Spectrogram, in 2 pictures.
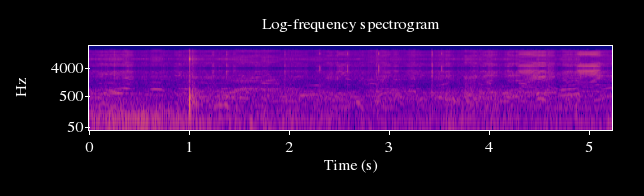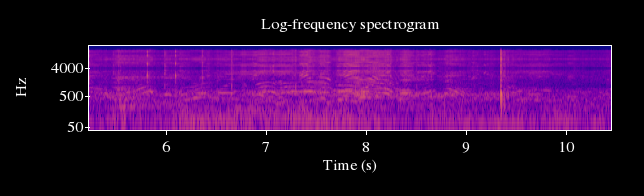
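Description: A ball smacks sharply into a catcher's mitt.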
